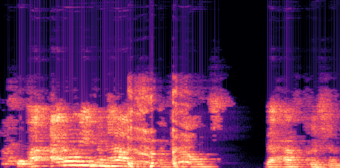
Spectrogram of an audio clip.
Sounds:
Cough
